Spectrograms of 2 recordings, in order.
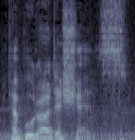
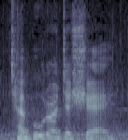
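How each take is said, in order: First: The name ends with a z sound. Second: The name ends without a z sound. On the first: The speaker calls it right. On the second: The speaker calls it wrong.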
